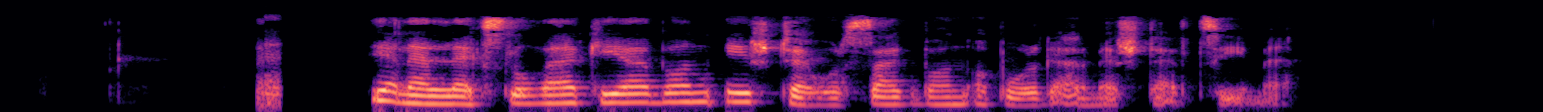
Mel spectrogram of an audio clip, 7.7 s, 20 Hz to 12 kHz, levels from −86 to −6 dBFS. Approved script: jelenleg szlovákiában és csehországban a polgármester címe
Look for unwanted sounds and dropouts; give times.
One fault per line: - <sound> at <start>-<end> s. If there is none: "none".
- laugh at 1.3-1.4 s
